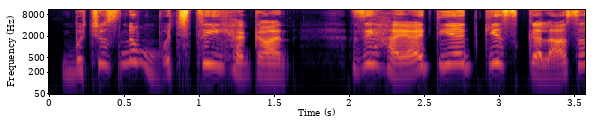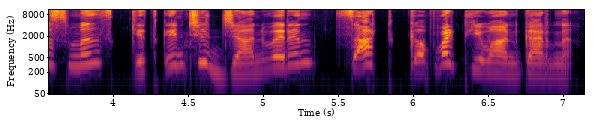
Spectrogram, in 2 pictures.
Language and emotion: Kashmiri, disgusted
